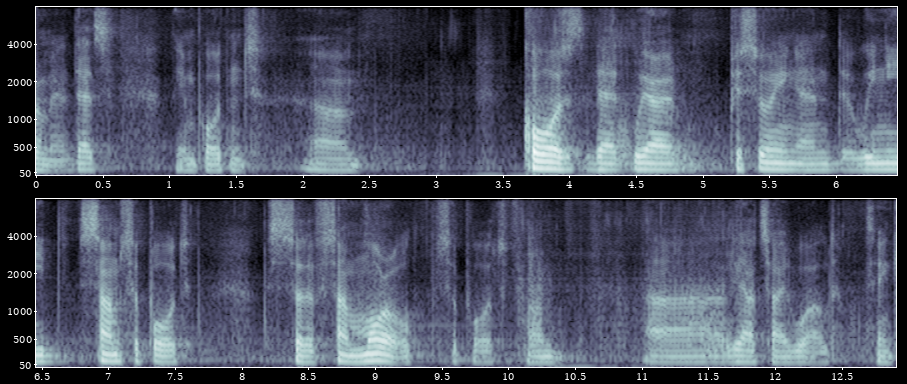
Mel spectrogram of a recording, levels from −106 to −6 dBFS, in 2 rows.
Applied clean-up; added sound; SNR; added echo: neural separator model SepFormer DNS4.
